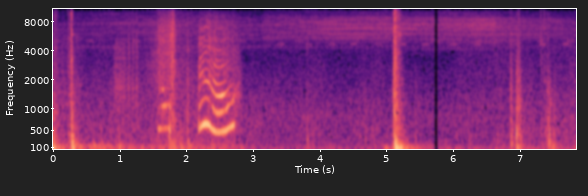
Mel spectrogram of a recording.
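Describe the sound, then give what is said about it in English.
A cat that has just been hit by a car on a highway lets out one short, wavering meow, clear, surrounded by scattered clicks and a sharp thud in an otherwise quiet space. “It's a cat, Moira.”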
